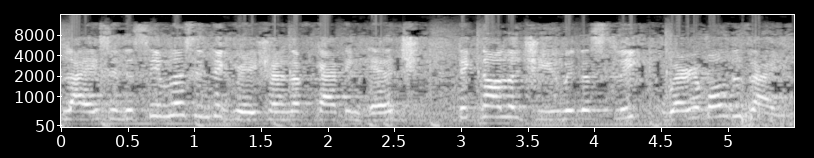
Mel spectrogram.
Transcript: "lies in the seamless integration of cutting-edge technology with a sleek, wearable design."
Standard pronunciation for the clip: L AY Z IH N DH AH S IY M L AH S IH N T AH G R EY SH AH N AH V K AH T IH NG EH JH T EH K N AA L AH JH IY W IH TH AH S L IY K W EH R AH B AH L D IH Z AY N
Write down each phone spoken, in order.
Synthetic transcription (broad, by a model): L AY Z IH N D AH S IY M L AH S IH N T AH G R EY SH AH N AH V K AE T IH NG EH JH T EH K N AA L AH JH IY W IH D AH S L IY K W EH R AH B AH L D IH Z AY N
